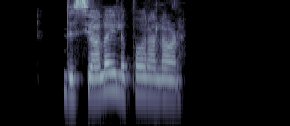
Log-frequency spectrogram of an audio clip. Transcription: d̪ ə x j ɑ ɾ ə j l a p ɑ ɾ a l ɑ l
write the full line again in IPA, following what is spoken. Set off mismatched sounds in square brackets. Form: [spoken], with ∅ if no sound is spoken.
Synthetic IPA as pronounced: d̪ ə [s] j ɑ [l] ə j l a p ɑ ɾ a l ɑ [ɽ]

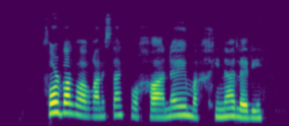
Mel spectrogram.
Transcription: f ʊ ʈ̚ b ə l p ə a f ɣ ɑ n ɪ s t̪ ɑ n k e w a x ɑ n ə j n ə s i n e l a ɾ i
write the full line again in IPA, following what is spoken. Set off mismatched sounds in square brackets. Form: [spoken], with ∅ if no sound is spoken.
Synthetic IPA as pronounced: f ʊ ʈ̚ b [ɑ] l p ə a f ɣ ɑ n ɪ s t̪ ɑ n k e w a x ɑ n ə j [m] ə [x] i n [a] l a ɾ i

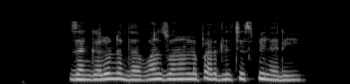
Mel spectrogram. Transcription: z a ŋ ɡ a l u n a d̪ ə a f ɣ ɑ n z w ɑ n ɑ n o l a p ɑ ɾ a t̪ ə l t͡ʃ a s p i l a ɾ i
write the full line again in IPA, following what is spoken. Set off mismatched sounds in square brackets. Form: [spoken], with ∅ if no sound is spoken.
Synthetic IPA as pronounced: z a ŋ ɡ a l u n a d̪ ə a f ɣ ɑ n z w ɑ n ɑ n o l a p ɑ ɾ a [d̪] ə l t͡ʃ a s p i l a ɾ i

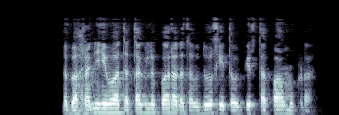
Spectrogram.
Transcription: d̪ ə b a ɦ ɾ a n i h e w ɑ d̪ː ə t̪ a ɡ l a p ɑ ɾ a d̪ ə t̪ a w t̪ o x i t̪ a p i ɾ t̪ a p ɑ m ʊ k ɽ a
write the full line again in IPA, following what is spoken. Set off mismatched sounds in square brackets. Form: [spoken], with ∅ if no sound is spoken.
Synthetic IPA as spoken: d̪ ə b a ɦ ɾ a n i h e w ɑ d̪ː ə t̪ a ɡ l a p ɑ ɾ a d̪ ə t̪ a w [d̪] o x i t̪ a p i ɾ t̪ a p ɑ m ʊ k ɽ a

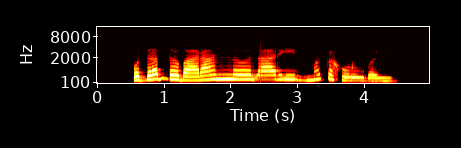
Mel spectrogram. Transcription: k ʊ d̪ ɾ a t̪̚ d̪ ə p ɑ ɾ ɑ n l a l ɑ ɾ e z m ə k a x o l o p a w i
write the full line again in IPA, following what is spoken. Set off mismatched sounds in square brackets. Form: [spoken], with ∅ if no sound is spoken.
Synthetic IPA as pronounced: [q] ʊ d̪ ɾ a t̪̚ d̪ ə [b] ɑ ɾ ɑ n l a l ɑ ɾ e z m ə k a x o [ɽ] o [b] a w i

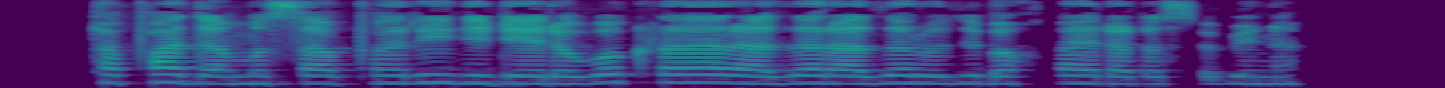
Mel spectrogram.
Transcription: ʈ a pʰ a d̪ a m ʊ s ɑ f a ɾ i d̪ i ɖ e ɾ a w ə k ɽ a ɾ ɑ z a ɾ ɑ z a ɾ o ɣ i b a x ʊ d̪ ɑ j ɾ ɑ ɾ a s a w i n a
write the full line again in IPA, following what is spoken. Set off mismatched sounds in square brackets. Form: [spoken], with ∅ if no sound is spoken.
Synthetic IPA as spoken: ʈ a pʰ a d̪ a m ʊ s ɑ f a ɾ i d̪ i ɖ e ɾ a w ə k ɽ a ɾ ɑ z a ɾ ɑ z a ɾ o [z] i b a x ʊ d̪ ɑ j ɾ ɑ ɾ a s a w i n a

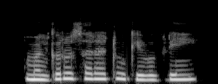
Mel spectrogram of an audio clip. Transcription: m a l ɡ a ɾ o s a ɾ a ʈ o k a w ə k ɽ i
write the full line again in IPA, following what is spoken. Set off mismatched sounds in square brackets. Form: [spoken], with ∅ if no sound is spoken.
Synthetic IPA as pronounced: m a l ɡ [ə] ɾ o s a ɾ a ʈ o k [e] w ə k ɽ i

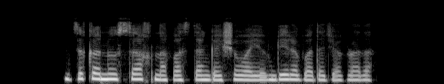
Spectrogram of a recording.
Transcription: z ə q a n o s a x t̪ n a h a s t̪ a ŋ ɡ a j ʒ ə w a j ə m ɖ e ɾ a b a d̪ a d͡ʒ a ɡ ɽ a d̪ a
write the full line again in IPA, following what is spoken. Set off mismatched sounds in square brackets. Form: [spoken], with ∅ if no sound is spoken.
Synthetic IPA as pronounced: z ə [k] a n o s a x t̪ n a [f] a s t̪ a ŋ ɡ a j [ʃ] ə w a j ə m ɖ e ɾ a b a d̪ a d͡ʒ a ɡ ɽ a d̪ a

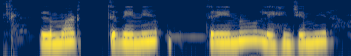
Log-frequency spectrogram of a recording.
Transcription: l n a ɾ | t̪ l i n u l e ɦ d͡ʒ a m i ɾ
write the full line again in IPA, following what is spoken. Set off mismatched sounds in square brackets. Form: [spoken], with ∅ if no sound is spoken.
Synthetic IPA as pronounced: l [m] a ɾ | t̪ [ɾ] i n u l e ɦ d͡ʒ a m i ɾ

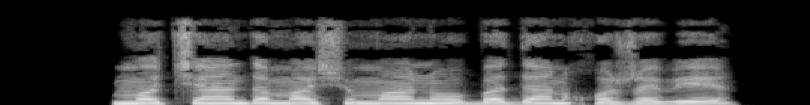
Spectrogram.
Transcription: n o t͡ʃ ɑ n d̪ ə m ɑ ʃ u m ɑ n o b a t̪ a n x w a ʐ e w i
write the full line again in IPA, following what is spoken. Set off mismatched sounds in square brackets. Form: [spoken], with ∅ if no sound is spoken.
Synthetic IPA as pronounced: [m] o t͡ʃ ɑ n d̪ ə m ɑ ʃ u m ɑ n o b a [d̪] a n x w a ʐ [a] w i

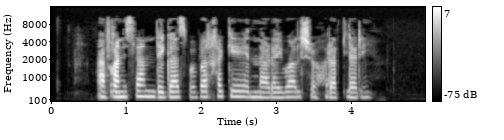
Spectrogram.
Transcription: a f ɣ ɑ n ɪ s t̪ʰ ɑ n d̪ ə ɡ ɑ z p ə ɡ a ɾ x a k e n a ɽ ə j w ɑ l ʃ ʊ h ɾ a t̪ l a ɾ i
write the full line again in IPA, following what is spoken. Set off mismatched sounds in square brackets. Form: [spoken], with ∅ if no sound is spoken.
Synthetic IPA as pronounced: a f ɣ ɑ n ɪ s [t̪] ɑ n d̪ ə ɡ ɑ z p ə [b] a ɾ x a k e n a ɽ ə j w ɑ l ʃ ʊ h ɾ a t̪ l a ɾ i

